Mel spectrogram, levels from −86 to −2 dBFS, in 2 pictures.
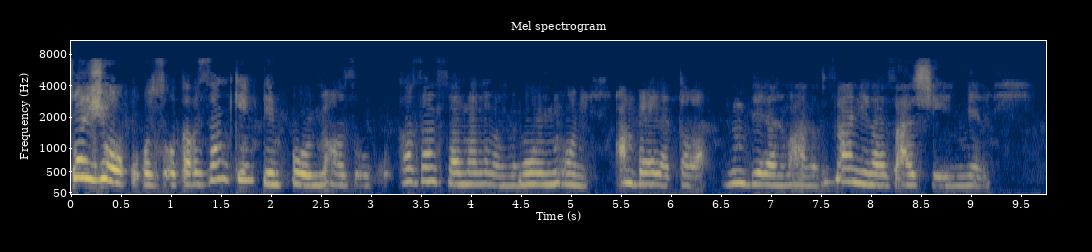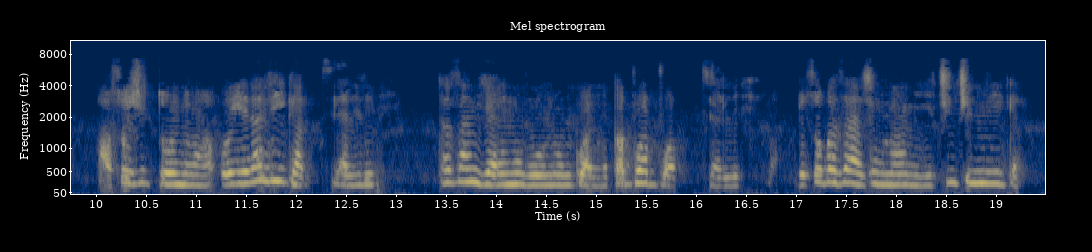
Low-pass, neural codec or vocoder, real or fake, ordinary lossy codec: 7.2 kHz; codec, 16 kHz, 2 kbps, FreqCodec, smaller model; fake; MP3, 32 kbps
